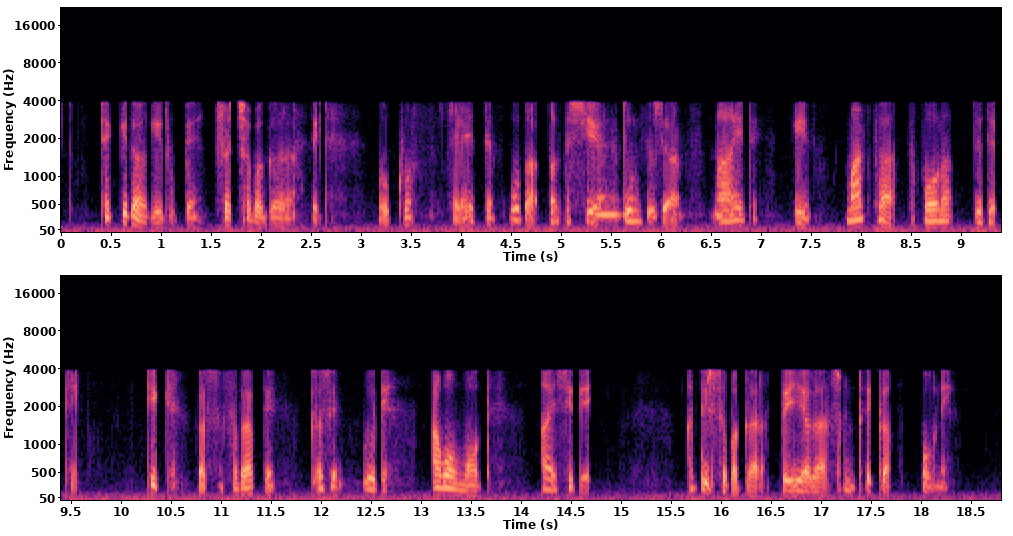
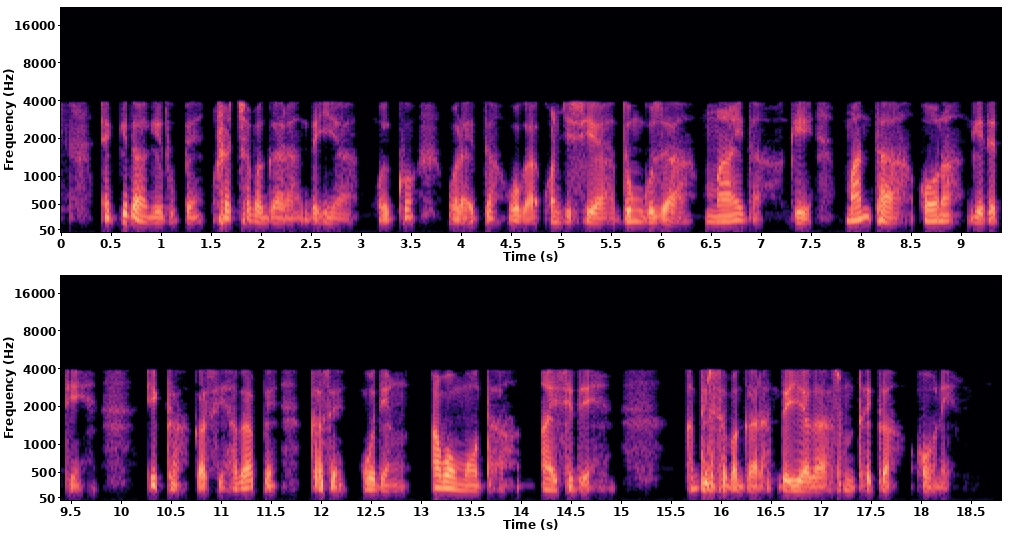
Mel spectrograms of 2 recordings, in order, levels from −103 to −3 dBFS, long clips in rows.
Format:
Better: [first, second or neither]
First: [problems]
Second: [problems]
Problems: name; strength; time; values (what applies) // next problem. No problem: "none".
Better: second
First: noise reduction (neural diffusion model UNIVERSE++)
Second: none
